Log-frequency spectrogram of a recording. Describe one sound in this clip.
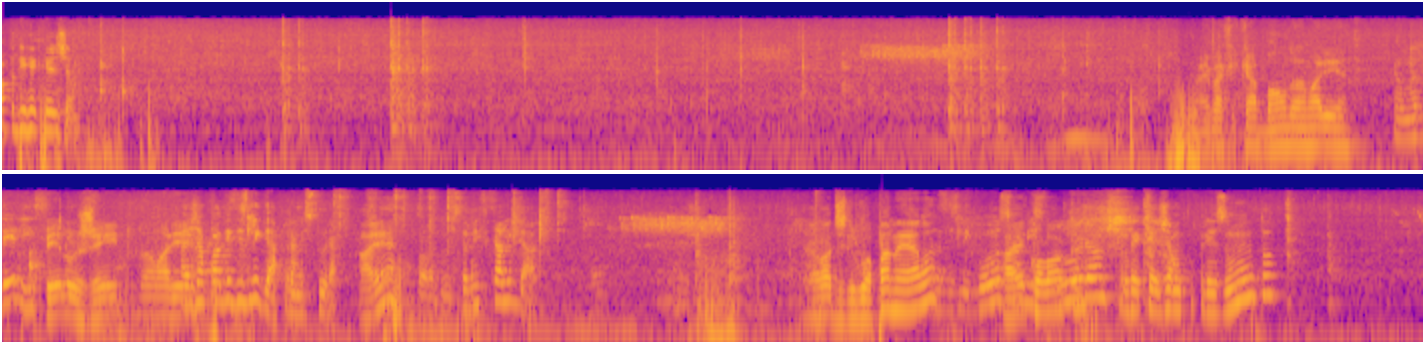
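A metal spoon scrapes and clinks against a cooking pot.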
